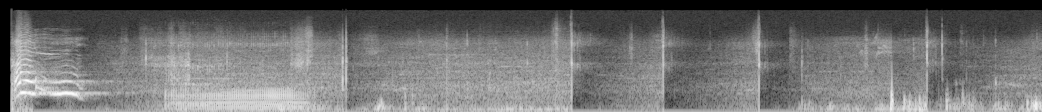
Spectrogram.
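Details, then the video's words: A dog howling like a wolf gives a brief high whine, then a wavering, tonal howl of about one second, followed by scattered clicks and handling noise. "Cute Dog 🐕 HOWLING Like Wolf🐺"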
